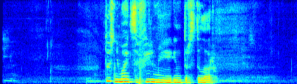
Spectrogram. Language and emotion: Russian, neutral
